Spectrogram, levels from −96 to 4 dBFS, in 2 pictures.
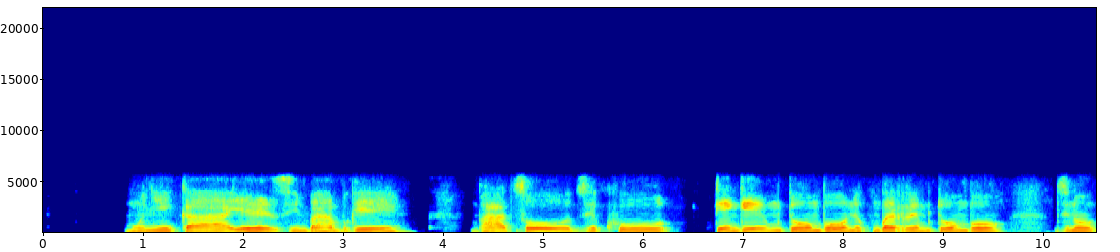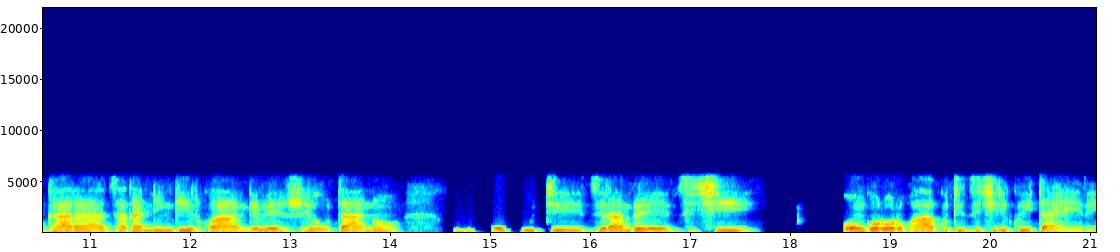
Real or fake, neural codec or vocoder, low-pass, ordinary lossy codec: real; none; 5.4 kHz; Opus, 16 kbps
